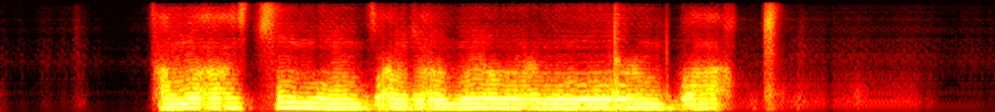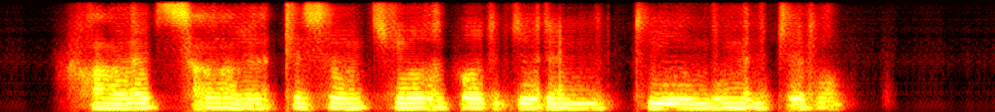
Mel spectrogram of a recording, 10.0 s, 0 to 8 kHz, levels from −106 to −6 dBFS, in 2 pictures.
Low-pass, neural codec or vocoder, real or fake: 7.2 kHz; codec, 16 kHz, 0.5 kbps, FreqCodec, smaller model; fake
